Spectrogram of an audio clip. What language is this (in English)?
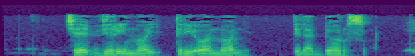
Esperanto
